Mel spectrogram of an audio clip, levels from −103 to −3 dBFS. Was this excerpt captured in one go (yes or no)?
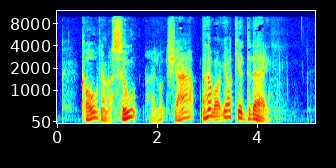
no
